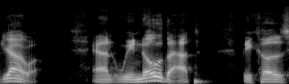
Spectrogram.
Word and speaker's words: Yahowah: I go through this with you and use these 4 words because they prove emphatically that the proper pronunciation of Yahweh's name is as I have pronounced it, Yahowah.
